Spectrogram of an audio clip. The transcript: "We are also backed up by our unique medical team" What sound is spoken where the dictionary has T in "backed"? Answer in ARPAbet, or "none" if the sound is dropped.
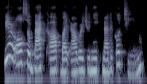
T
